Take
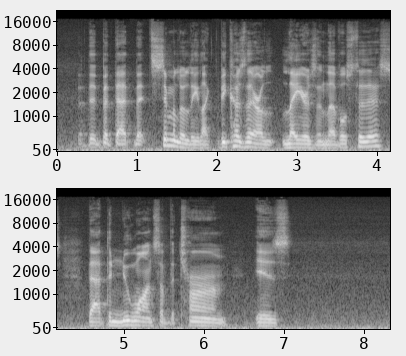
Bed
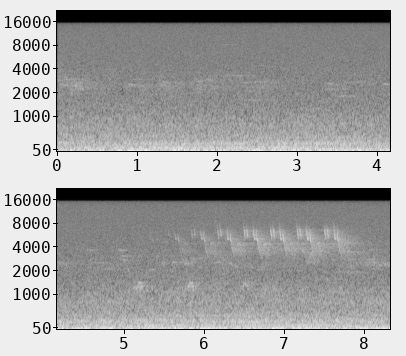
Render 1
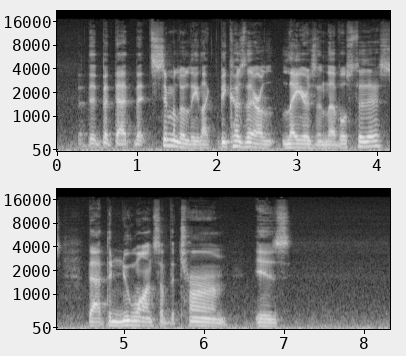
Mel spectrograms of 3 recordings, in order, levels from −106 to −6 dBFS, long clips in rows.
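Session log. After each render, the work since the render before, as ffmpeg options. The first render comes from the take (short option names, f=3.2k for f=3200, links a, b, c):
-af "afftdn=nr=6:nf=-41"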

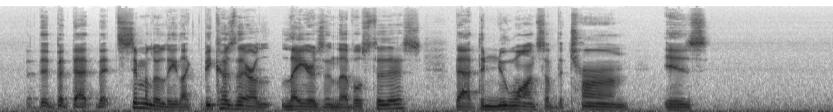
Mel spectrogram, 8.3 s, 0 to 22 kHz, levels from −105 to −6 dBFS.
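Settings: -filter_complex "[0:a]asettb=1/sr,asplit=3[a][b][c];[a]atrim=end=0.644[d];[b]atrim=start=0.64:end=1.47,asetpts=PTS-STARTPTS,afade=t=in:d=0.004:c=qsin,afade=t=out:st=0.826:d=0.004:c=qsin,highshelf=f=7.6k:g=-5[e];[c]atrim=start=1.466[f];[d][e]acrossfade=d=0.004:c1=hsin:c2=qsin[g];[g][f]acrossfade=d=0.004:c1=qsin:c2=hsin"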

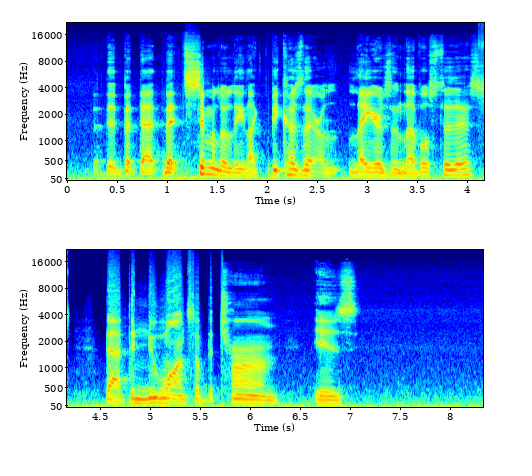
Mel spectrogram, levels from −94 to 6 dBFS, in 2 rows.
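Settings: -filter_complex "[0:a]asettb=1/sr,asplit=3[a][b][c];[a]atrim=end=0.944[d];[b]atrim=start=0.94:end=1.37,asetpts=PTS-STARTPTS,afade=t=in:d=0.004:c=qsin,afade=t=out:st=0.426:d=0.004:c=qsin,acontrast=72[e];[c]atrim=start=1.366[f];[d][e]acrossfade=d=0.004:c1=hsin:c2=qsin[g];[g][f]acrossfade=d=0.004:c1=qsin:c2=hsin,asplit=3[h][i][j];[h]afade=t=out:st=2.43:d=0.02[k];[i]acompressor=threshold=-22dB:ratio=6:attack=3.2:release=140:knee=1:detection=peak,afade=t=in:st=2.43:d=0.02,afade=t=out:st=2.92:d=0.02[l];[j]afade=t=in:st=2.92:d=0.02[m];[k][l][m]amix=inputs=3:normalize=0,asettb=1/sr,asplit=3[n][o][p];[n]atrim=end=4.114[q];[o]atrim=start=4.11:end=5.73,asetpts=PTS-STARTPTS,afade=t=in:d=0.004:c=qsin,afade=t=out:st=1.616:d=0.004:c=qsin,adynamicsmooth=sensitivity=6.5:basefreq=760[r];[p]atrim=start=5.726[s];[q][r]acrossfade=d=0.004:c1=hsin:c2=qsin[t];[t][s]acrossfade=d=0.004:c1=qsin:c2=hsin"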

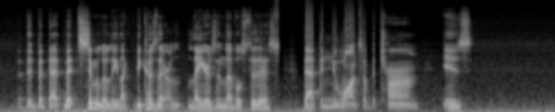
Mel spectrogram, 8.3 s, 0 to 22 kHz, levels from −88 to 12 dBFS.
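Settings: -filter_complex "[0:a]asettb=1/sr,asplit=3[a][b][c];[a]atrim=end=4.714[d];[b]atrim=start=4.71:end=6.73,asetpts=PTS-STARTPTS,afade=t=in:d=0.004:c=qsin,afade=t=out:st=2.016:d=0.004:c=qsin,bass=f=250:g=-13,treble=f=4k:g=-5[e];[c]atrim=start=6.726[f];[d][e]acrossfade=d=0.004:c1=hsin:c2=qsin[g];[g][f]acrossfade=d=0.004:c1=qsin:c2=hsin"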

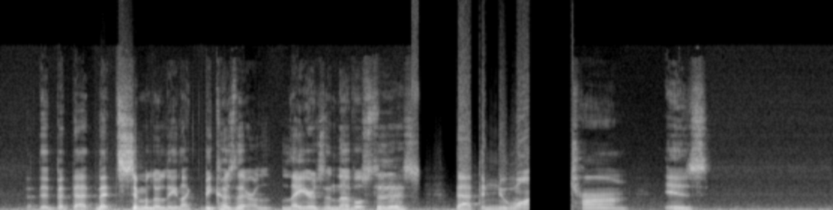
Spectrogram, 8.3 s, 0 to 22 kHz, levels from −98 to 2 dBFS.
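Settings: -filter_complex "[0:a]asettb=1/sr,asplit=3[a][b][c];[a]atrim=end=3.394[d];[b]atrim=start=3.39:end=4.14,asetpts=PTS-STARTPTS,afade=t=in:d=0.004:c=qsin,afade=t=out:st=0.746:d=0.004:c=qsin,asplit=2[e][f];[f]adelay=21,volume=-4dB[g];[e][g]amix=inputs=2:normalize=0,atrim=end_sample=33075[h];[c]atrim=start=4.136[i];[d][h]acrossfade=d=0.004:c1=hsin:c2=qsin[j];[j][i]acrossfade=d=0.004:c1=qsin:c2=hsin,asplit=3[k][l][m];[k]atrim=end=5.29,asetpts=PTS-STARTPTS,afade=t=out:st=5.286:d=0.004:c=hsin[n];[l]atrim=start=5.29:end=5.71,asetpts=PTS-STARTPTS,volume=0[o];[m]atrim=start=5.71,asetpts=PTS-STARTPTS,afade=t=in:d=0.004:c=hsin[p];[n][o][p]concat=n=3:v=0:a=1"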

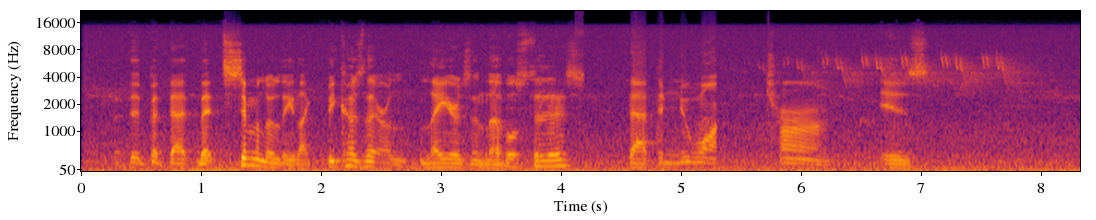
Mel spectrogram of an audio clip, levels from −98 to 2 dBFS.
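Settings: -filter_complex "[1:a]volume=-11dB[a];[0:a][a]amix=inputs=2:normalize=0"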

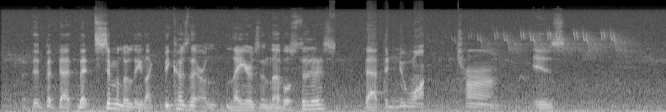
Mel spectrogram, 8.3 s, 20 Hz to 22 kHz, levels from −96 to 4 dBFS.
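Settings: -af "volume=3dB,alimiter=limit=-1dB:level=0:latency=1"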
